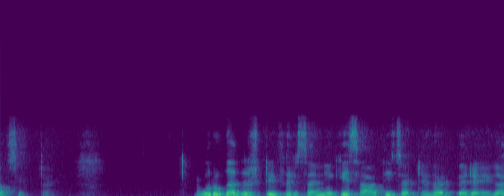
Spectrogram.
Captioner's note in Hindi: नाक से की जाने वाली आवाज़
